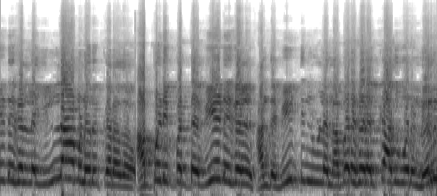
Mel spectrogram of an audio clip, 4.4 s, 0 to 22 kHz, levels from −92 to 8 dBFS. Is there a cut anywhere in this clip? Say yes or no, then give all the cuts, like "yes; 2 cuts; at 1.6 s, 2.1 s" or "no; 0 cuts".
yes; 2 cuts; at 1.4 s, 2.6 s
